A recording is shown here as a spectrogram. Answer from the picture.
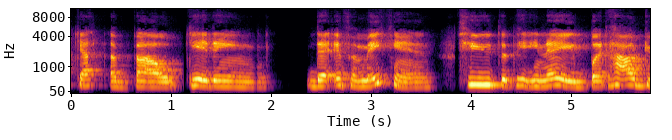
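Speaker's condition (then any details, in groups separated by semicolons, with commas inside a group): Cerebral palsy; present since birth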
